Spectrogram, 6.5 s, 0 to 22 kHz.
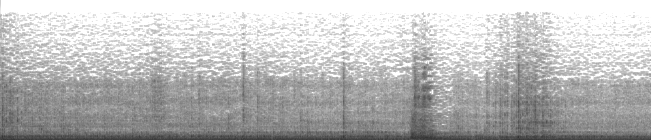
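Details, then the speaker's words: International 300 tractor restarted after dying in the field: low, uneven engine drone with lumpy surges and dips; runs rough and better with choke on; owner thinks the carburetor needs adjusting, linkage possibly out of adjustment. "so that carburetor needs adjusted. Oh. It likes the choke on."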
